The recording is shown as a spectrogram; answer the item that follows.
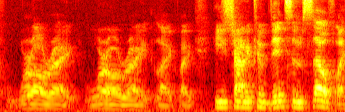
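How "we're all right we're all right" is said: hushed, half-whispered mutter. Retelling a clip of Jimmy Butler on the sideline: imitating Jimmy Butler half-whispering. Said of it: "kinda whispering to himself".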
